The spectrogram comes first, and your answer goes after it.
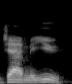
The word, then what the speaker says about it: Jamiu: so so for me they added a u that's just how they pronounce it jamiu but but growing up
